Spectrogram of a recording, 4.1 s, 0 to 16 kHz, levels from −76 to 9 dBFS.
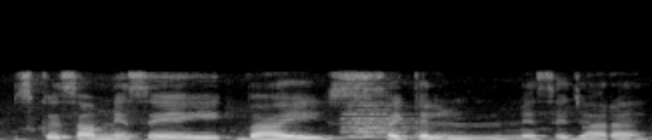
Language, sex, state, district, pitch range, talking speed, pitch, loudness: Hindi, female, Bihar, Patna, 180-190 Hz, 160 wpm, 185 Hz, -15 LUFS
